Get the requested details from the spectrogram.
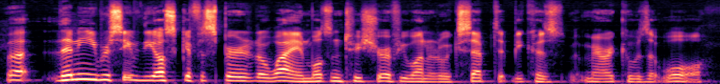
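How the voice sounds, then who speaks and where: A man's voice: on the high side, fairly even intonation, fast talker, dry recording, clean studio sound. A man co-hosting a casual anime podcast, chatty and full of fillers as he runs through film facts. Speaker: podcast co-host.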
